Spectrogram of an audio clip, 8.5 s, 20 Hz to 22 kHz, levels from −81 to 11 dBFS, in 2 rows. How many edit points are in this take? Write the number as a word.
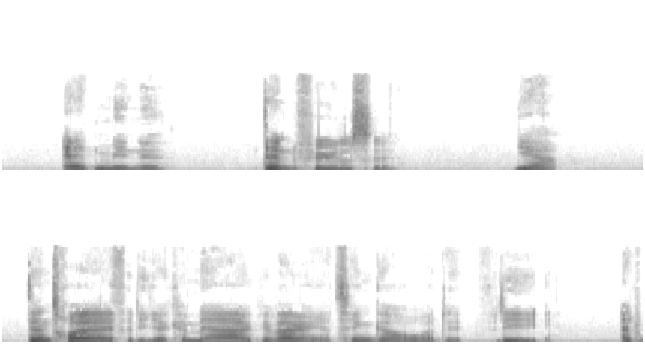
two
